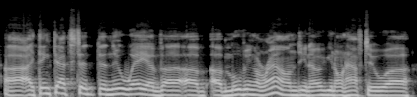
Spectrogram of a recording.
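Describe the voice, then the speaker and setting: A man's voice: a little high, steady tone, normal speed, a little mellow, clean tone, highs cut off. A man speaking as an analyst on a show, giving conversational, explanatory commentary. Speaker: market analyst, regular guest.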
